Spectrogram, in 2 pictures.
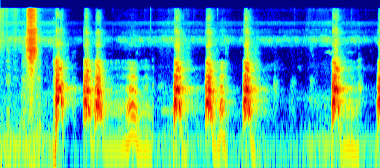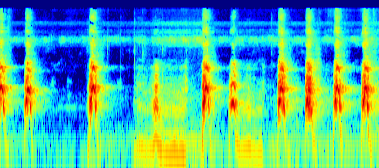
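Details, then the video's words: Dogs squaring up before a fight, an Indian street dog and a German Shepherd, sharp loud barks fired in uneven bursts of two to four, about a hundred a minute, with brief pauses and faint low growls between. "dog fight video"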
